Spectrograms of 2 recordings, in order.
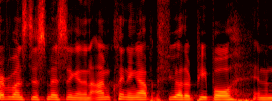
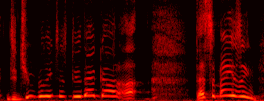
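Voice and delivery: high, softened voice of amazement; hushed disbelief; 8 dB quieter than usual. Retold or imitated. Pastor retelling his doubting question to God, hushed disbelief. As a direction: act out marveling privately at God.

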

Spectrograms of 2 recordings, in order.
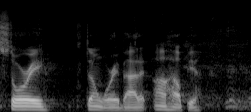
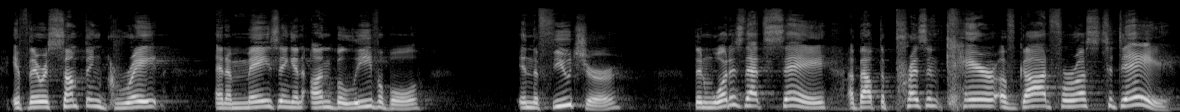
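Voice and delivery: higher and louder, preaching with rising fervour; impassioned preacher pleading with the congregation, higher and louder; full-force preaching; 10 semitones higher, 7 dB louder than usual. Acted. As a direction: build the sermon to a passionate climax.

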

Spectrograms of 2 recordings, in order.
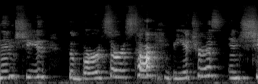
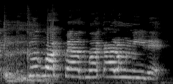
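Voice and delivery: loud, raised mock retort; retold dismissal; 3 semitones higher, 6 dB louder than usual. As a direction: act out the tavern lady brushing it off. Acts out tavern lady's dismissal.

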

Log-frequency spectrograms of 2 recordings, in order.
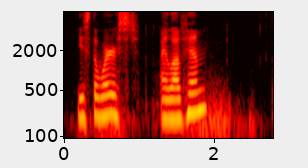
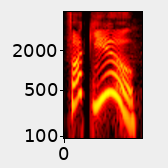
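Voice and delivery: playful curse at cat; 9 semitones higher, 5 dB louder than usual. Pretend. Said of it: "we have conversations like this".

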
